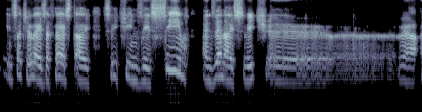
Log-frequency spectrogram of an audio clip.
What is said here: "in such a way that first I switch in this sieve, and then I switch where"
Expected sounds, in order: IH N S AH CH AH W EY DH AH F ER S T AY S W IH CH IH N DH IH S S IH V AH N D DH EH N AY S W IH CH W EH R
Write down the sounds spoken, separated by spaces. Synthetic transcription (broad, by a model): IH N S AH CH AH W EY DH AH F ER S T AY S W IH CH IH N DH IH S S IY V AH N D DH EH N AY S W IH CH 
